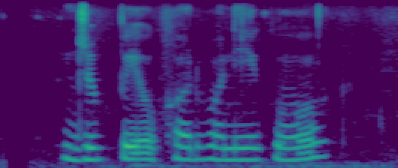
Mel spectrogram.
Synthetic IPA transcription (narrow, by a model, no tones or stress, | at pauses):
d͡zupːeokʰʌɾbʱʌnijekoɦo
